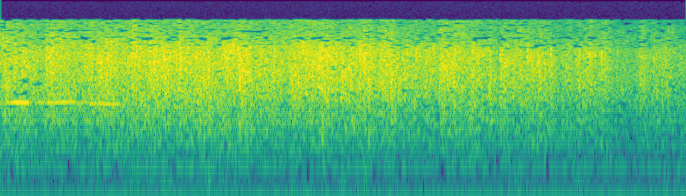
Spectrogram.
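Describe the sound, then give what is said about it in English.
Congregation clapping hands for the Lord during a sermon, a dense, steady wash of applause that continues without break and tapers slightly near the end. “Why don't you clap your hands for the Lord?”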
